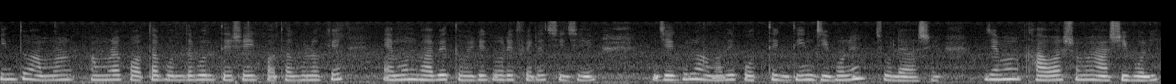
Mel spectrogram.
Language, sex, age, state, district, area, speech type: Bengali, female, 18-30, West Bengal, South 24 Parganas, rural, spontaneous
